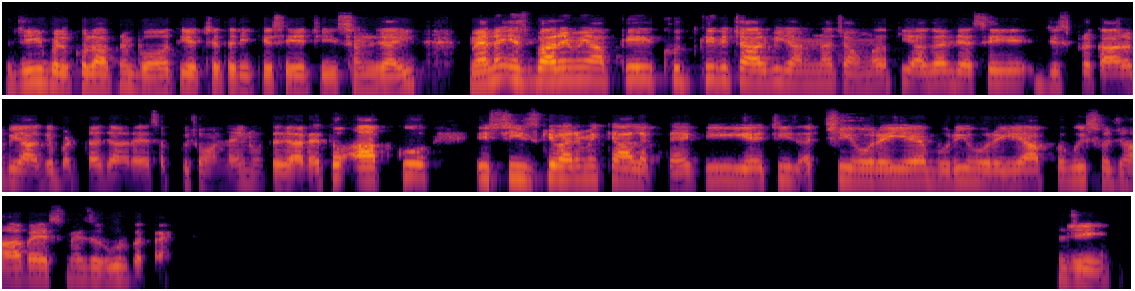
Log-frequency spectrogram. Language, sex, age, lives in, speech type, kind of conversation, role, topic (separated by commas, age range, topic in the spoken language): Hindi, male, 55-59, India, conversation, podcast, host, ऑनलाइन पढ़ाई ने आपके नजरिए को कैसे बदला?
